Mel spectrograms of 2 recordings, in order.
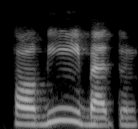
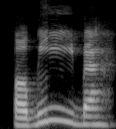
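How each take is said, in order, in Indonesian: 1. Kata ini berakhir dengan bunyi -atun penuh. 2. Kata ini berakhir dengan bunyi -ah pendek. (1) "Kalau dibaca wasal" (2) "kalau disukunkan"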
